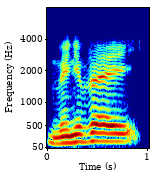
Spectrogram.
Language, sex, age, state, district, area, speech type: Bodo, male, 60+, Assam, Kokrajhar, rural, conversation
